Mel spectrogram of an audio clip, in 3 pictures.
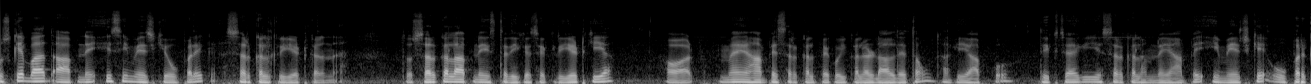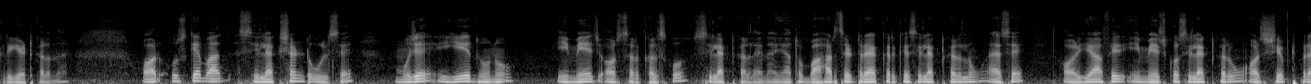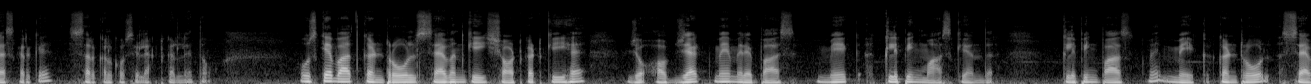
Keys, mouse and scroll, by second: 1.2-2.1 drag, 7.7 click, 12.5 click, 17.4-19.6 drag, 26.8 shift+click, 32.8 shift+click.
